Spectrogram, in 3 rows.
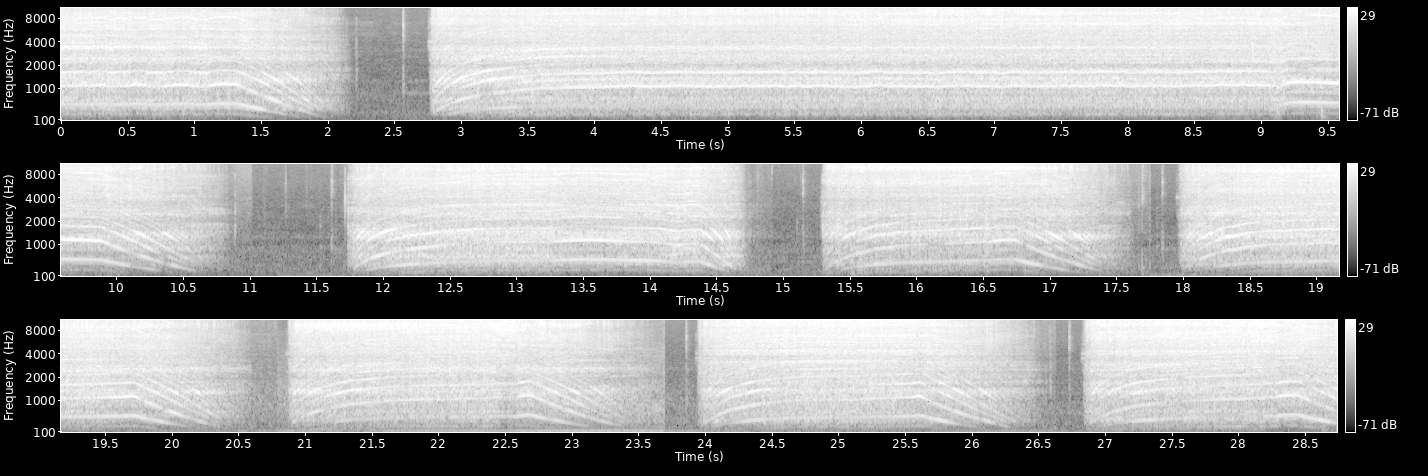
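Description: Greenworks 80 V cordless electric chainsaw cutting pine branches in about eight separate bursts of the trigger. Each burst whines up to speed, runs steady for a couple of seconds, the longest for about seven, then winds down to a full stop. The saw goes quiet between cuts instead of idling.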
